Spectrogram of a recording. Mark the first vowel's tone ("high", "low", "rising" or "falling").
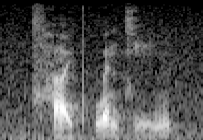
low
